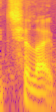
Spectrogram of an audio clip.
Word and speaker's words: chelate: So what's chelate mean? The word, some people say chelate, but it's pronounced chelate.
